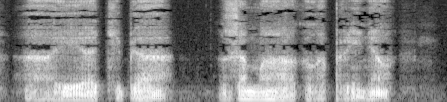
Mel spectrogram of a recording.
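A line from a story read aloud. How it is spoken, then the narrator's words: Whispering. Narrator (Russian): прошептал Морфин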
